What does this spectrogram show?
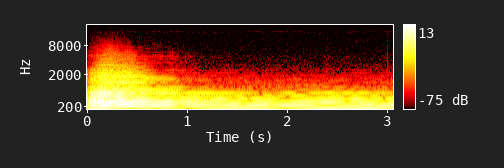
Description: BRS, FHns Accent; Roland L-CDX-03 Disk 2

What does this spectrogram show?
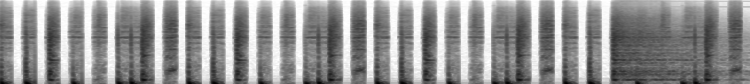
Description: Kick Break, Drum & Bass; Fluid Dynamics

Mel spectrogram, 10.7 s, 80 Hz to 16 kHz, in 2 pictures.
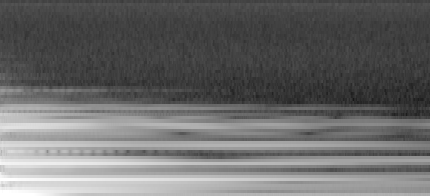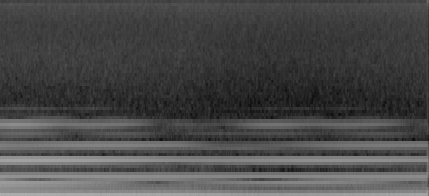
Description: PP C#1 off, Grand Piano off mic; AKAI S6000 CD-ROM - Volume 2

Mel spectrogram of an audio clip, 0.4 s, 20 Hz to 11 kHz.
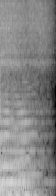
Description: HOUSE, House Dance; 90 s Sample CDs; Best Service Dance Mega

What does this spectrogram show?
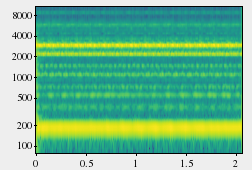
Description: FAST VIB, TREMELO+VIB, Synth and Organ

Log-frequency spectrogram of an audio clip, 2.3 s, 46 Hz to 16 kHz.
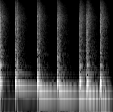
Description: SMBA, SAMBA; ILIO; Double Platinum Drums 1

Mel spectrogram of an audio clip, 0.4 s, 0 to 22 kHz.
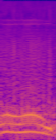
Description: LSDj Acid, Nintendo Gameboy; 300 Drum Machines

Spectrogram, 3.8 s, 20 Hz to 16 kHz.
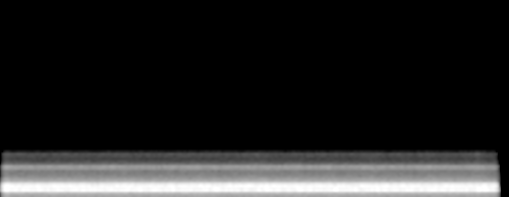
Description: Synth VoiceAh c1; TrashLibrary

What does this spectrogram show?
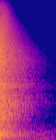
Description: Drums, SNR; CAMCO

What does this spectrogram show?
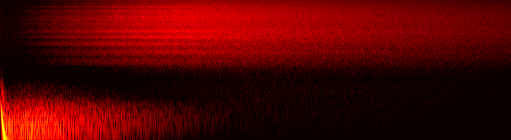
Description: Boom; Zero-G - Future Wave; Drums; Xtra

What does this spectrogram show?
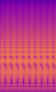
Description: SOLINA, String Machines

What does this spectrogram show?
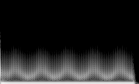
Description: Get Down Bass

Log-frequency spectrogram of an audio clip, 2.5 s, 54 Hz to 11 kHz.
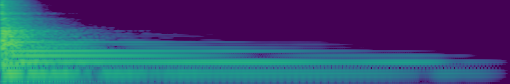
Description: BING A2, BASS FINGER; Xsample VOL-5

